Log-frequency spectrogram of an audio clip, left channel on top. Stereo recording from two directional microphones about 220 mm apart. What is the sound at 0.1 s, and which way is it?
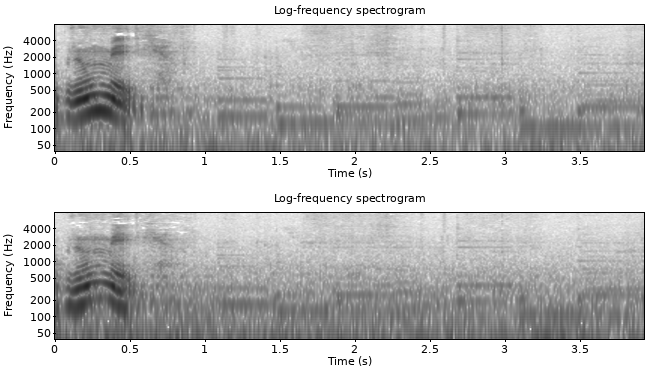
Speech, 45° left (ahead or behind).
